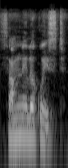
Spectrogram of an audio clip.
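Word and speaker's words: somniloquist: দেখো এটার প্রনান্সিয়েশন কি হবে সমনিল ও কুইস্ট সামনিল কুইস্ট আচ্ছা সমনিল কুইস্ট এই ওয়ার্ডটা আসছে সমনাস আর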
